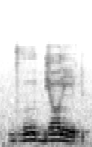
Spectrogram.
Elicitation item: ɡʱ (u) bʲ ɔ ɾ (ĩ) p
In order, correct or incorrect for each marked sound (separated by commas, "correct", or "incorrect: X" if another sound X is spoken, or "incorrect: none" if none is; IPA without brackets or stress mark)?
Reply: correct, correct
